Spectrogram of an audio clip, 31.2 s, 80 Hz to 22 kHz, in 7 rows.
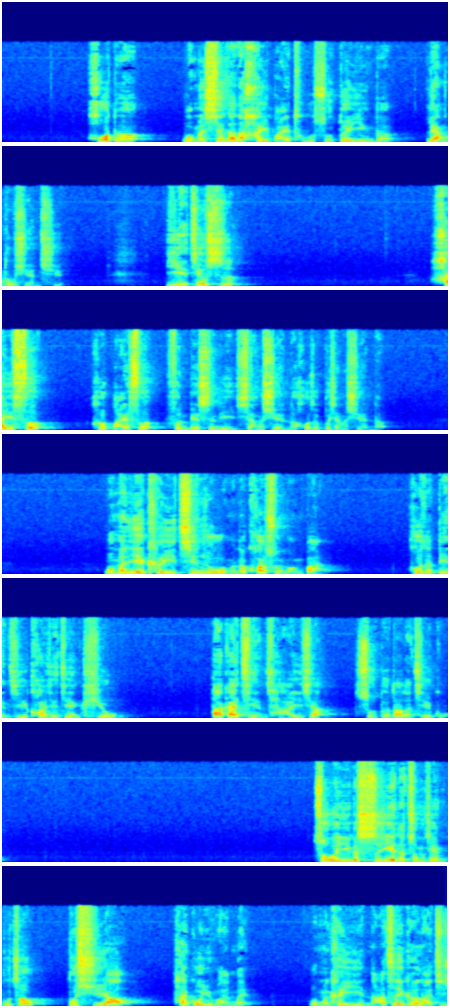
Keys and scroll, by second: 19.4 q, 22.8 q, 23.7 q, 24.7 q.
